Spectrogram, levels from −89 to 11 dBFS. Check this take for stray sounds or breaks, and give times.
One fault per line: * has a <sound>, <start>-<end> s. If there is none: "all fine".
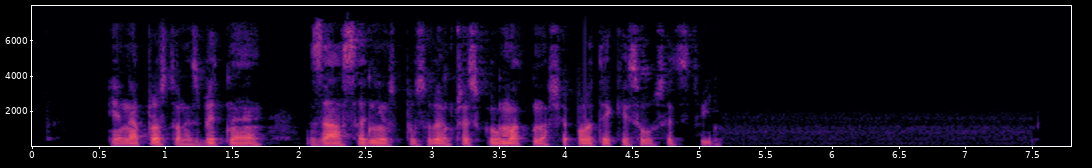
all fine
